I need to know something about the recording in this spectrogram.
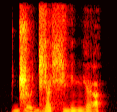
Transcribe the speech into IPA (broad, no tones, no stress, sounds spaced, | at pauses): ɖ͡ʐ ə d͡ʑ a ɕ i nʲ a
